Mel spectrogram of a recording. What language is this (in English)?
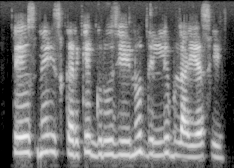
Punjabi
